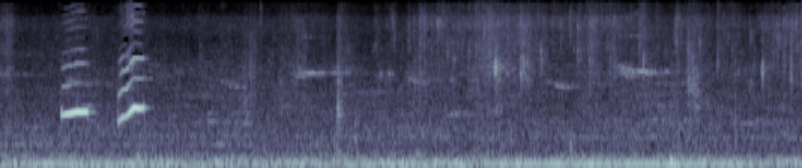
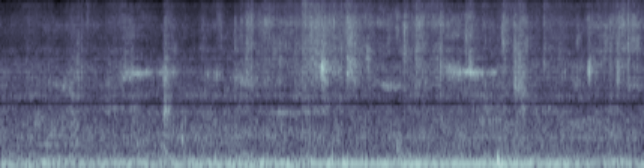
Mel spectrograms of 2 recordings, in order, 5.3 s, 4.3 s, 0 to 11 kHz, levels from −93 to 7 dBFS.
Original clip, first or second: first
